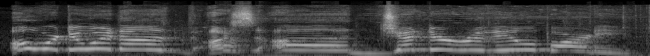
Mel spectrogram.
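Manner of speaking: high, gushing mock coworker voice; mocking proud parent. Coworker announcing a gender reveal, mocked high and gushing. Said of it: "when coworkers are like".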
